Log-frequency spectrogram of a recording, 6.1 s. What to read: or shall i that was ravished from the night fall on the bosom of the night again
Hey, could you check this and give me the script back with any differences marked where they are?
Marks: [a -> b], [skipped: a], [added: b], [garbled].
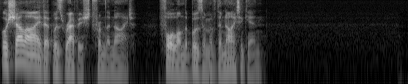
or shall i that was ravished from the night fall on the bosom of the night again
